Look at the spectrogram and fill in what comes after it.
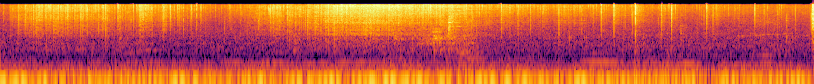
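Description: Uttapam batter frying in oil on a hot tawa: a steady sizzle with scattered crackles, swelling a little about halfway through.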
